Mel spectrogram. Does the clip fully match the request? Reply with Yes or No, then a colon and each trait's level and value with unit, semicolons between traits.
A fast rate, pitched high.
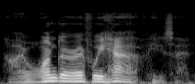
No: fast, 215 wpm; low, 105 Hz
